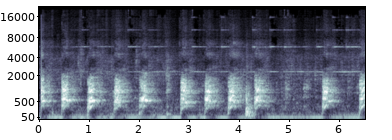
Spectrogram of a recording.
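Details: Leo, a German Shepherd, barks on an evening walk through green countryside in a light breeze. Gruff, hoarse barks come in quick bursts, about a dozen in under seven seconds, over faint steady high tones in the background.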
